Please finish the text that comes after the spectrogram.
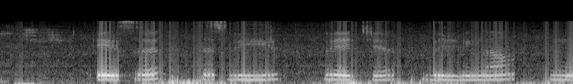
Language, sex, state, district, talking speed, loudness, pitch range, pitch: Punjabi, female, Punjab, Kapurthala, 50 wpm, -16 LUFS, 210-225 Hz, 215 Hz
